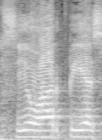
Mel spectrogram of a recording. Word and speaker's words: corps: CORPS is pronounced as corps.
